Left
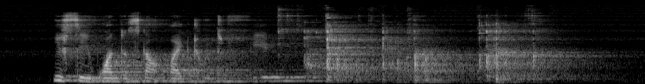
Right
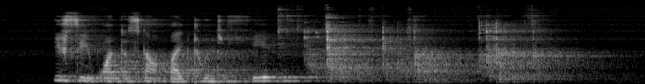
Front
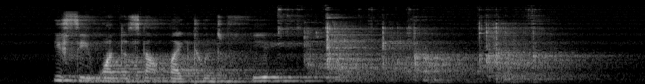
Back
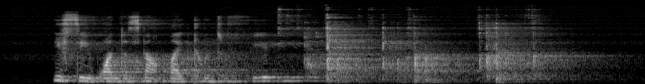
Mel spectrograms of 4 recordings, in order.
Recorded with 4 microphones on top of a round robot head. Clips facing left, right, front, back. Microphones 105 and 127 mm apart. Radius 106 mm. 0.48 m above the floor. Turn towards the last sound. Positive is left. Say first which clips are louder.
# left 2 dB, back 3 dB
turn(degrees=135)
